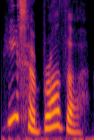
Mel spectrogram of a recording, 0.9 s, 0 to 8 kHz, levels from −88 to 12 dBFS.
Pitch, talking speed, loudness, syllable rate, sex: 275 Hz, 190 wpm, -14 LUFS, 4.8 syllables/s, female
